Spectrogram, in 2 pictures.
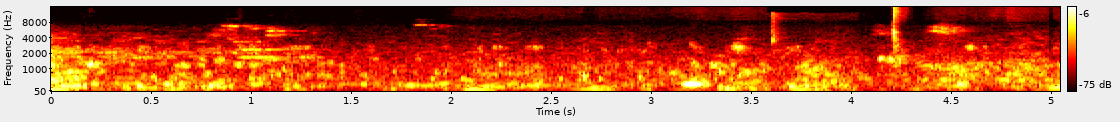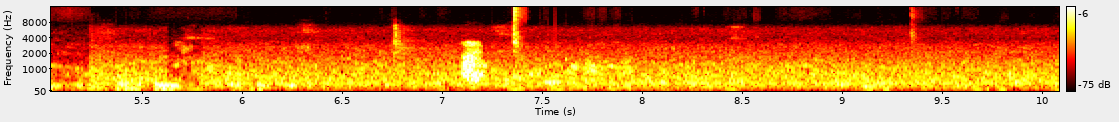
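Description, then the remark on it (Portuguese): Scattered keyboard taps and mouse clicks on a computer over a low background hum and faint murmuring, the clicks irregular and sharp, with a brighter cluster near the end. “É, agora, agora é aquela hora que a gente televisão, né? Fica digitando, fala alguma coisa aí.”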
